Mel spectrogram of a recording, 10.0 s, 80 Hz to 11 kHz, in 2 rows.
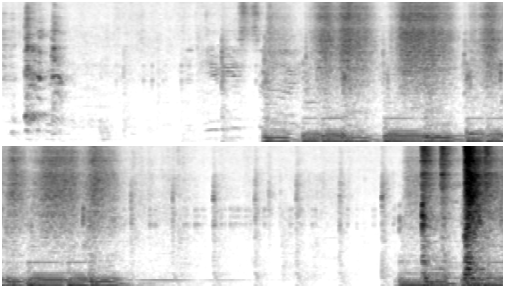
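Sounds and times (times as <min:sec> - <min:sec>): person coughing: 0:00.0 - 0:00.8.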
